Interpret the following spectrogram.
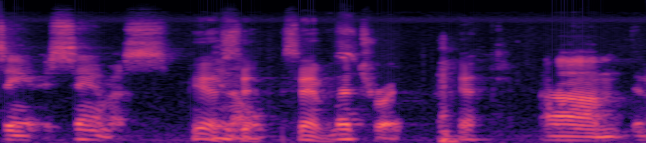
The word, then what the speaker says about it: Samus: Because, like, Samus, or that's how you pronounce it, Samus, Yeah, Samus.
